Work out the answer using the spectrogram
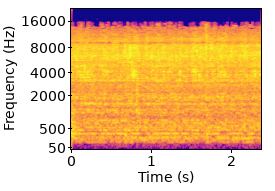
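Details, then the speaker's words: Toilet cistern refilling after a cheap DIY fix of a leak trickling into the bowl: a smooth, even hiss of water filling, then the ball valve closes and it shuts off, with no trickle or hiss afterwards. The leak is cured. "right it's stopped the system's full up now because the the ball valve is closed"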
